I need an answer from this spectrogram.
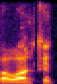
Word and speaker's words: walked: ال هنا أيضا silent لا تنطق. Walked.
